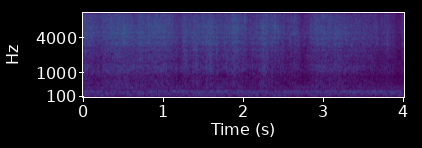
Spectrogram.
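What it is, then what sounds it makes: Grass skirt strands rustled. A thick bundle of green grass-skirt strands, dried grass or raffia, is held up while fingertips and long nails rub and scratch along them. The result is a steady, dense, bright rustling and crackling with little low end.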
